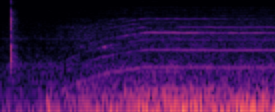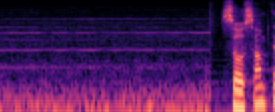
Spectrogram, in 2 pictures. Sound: desk motor whirring

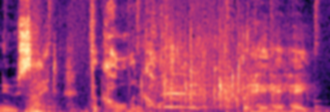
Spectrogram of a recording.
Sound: cheering

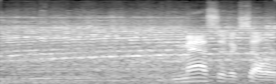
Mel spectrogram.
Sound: bicycle motor whooshing

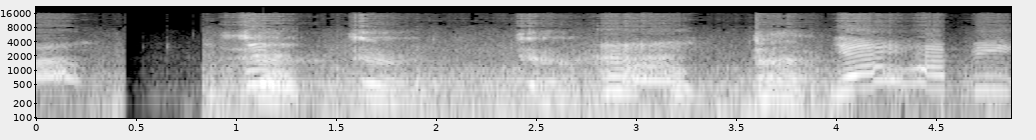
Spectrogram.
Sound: Lucina & Marth's Bodies, Grunting Sounds

